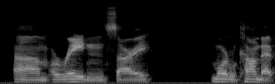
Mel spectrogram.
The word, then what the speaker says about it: Raiden: middle of each side yes we got a Ryden on the right um or Raiden sorry Mortal Kombat pronunciation right Raiden's this game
